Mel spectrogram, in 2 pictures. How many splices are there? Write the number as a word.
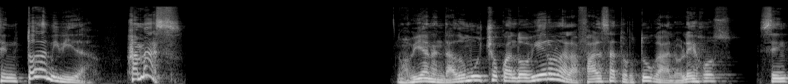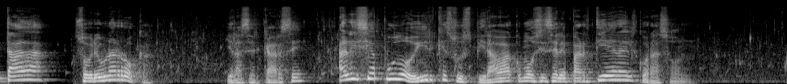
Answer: one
